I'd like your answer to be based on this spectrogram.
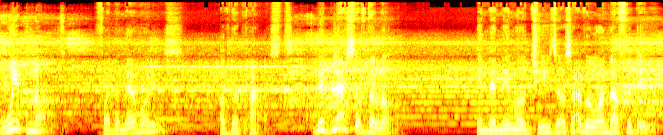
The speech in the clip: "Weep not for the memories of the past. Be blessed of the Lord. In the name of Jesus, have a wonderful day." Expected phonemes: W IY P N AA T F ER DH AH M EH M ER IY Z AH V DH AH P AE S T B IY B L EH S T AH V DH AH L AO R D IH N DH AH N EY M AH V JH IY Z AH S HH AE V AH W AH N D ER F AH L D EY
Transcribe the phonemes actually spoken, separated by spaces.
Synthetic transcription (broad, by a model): W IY P N AA T F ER DH AH M EH M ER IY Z AH V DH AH P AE S T B IY B L EH S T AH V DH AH L AO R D IH N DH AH N EY M AH V JH IY Z AH S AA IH W AH W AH N D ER F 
